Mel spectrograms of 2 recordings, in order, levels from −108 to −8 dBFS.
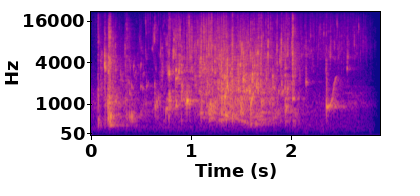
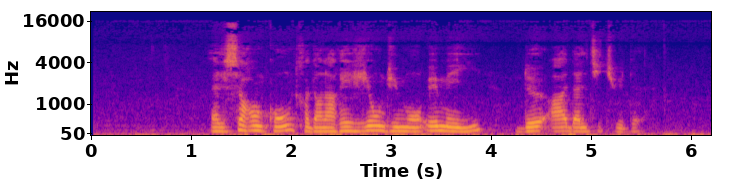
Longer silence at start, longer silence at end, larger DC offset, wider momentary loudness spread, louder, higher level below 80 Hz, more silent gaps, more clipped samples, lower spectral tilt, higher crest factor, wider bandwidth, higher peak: about the same, 0.05 s vs 0.05 s; first, 0.25 s vs 0 s; neither; about the same, 13 LU vs 12 LU; second, -35 LUFS vs -32 LUFS; second, under -90 dBFS vs -54 dBFS; neither; neither; second, 3.5 dB/octave vs -6.5 dB/octave; first, 24 dB vs 16 dB; first, over 20 kHz vs 16.5 kHz; first, -14 dBFS vs -18 dBFS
